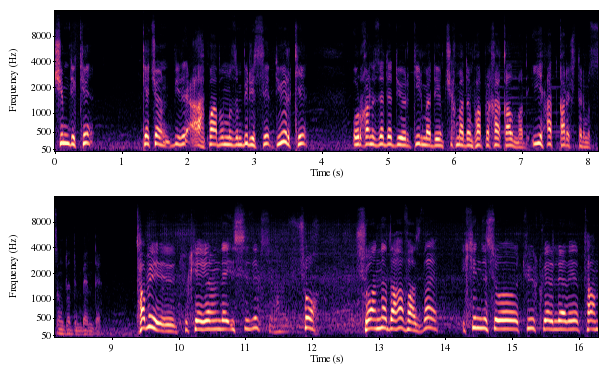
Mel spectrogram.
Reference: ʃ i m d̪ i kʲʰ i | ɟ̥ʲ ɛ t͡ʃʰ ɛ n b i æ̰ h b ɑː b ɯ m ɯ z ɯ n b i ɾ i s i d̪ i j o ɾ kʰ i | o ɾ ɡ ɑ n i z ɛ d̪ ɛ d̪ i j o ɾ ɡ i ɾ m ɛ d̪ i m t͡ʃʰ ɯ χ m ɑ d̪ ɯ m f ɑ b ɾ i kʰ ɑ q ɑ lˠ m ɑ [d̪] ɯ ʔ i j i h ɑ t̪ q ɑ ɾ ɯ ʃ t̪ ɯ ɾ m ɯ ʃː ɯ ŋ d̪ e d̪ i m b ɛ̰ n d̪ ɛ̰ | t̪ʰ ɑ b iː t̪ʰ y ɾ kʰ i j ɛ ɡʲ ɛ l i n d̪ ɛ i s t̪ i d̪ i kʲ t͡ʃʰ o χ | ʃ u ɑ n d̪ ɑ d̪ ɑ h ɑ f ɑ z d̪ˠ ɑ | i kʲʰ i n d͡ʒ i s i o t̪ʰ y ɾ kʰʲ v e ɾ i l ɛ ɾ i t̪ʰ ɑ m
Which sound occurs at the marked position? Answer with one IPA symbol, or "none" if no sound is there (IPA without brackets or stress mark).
d̪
